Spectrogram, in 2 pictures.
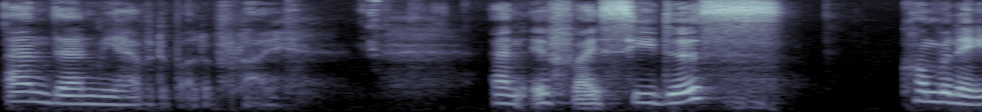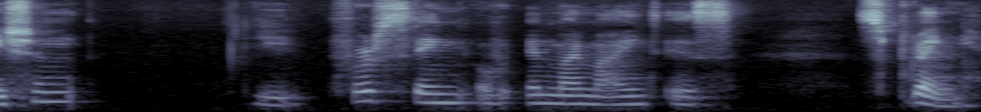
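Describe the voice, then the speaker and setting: In a Flemish accent, a woman speaks at a very slow pace with long, frequent pauses. Her fairly low voice has a dark, mellow tone and lively intonation. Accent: Flemish Dutch accent in English. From Belgium. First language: Dutch. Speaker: tarot reader. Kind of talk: tarot reading. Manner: halting, many filler sounds.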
